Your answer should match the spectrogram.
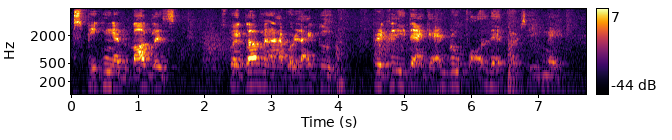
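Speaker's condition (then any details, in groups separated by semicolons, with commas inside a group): Friedreich's ataxia; Friedreich's ataxia, progressive, lower limbs affected; wheelchair user, diagnosed around age 20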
